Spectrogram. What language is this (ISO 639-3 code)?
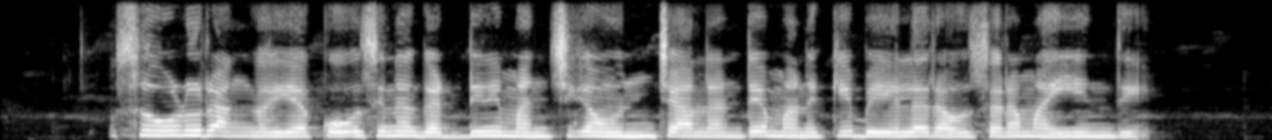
tel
